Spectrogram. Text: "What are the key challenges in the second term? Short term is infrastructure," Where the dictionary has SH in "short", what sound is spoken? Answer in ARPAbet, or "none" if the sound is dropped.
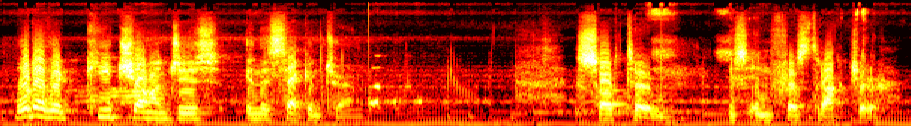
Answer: S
